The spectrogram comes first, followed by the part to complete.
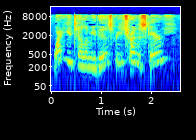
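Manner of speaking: high, rising alarmed voice; frightened question. Retold or imitated. Woman to stranger in back seat, high and scared. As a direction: ask it with rising alarm, pitch climbing. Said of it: "she's like".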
